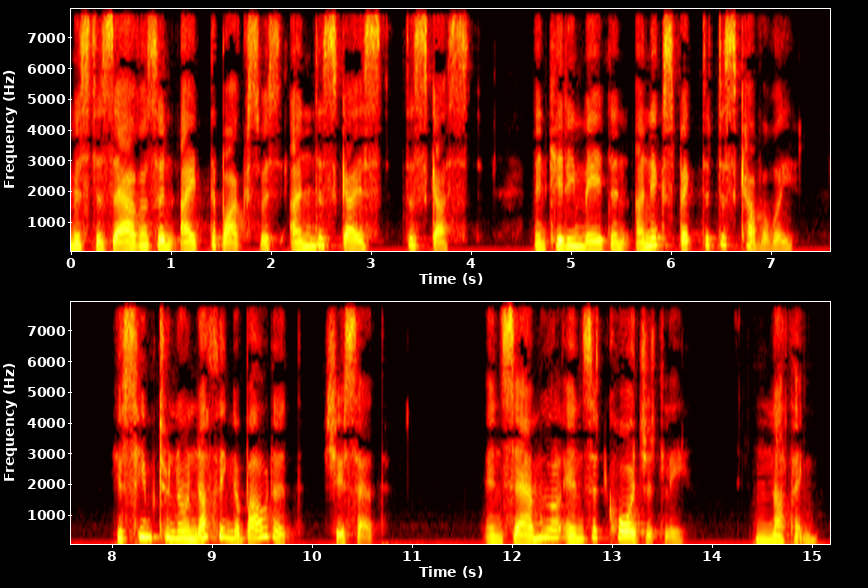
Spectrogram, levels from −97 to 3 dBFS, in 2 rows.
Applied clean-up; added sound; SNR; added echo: none; none; none; none.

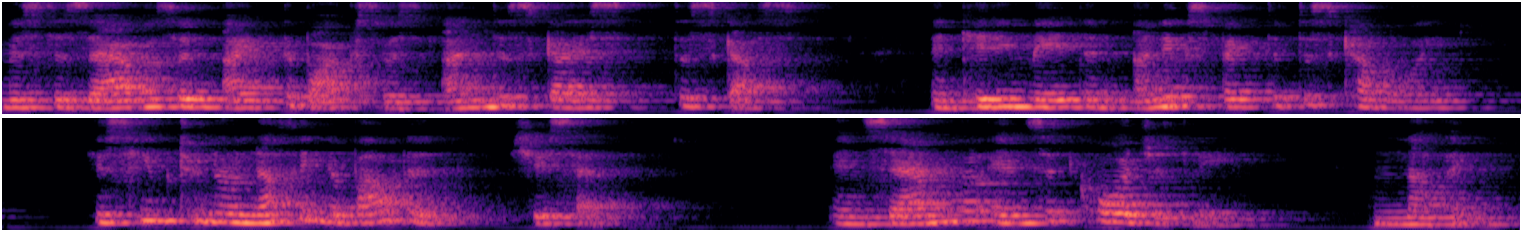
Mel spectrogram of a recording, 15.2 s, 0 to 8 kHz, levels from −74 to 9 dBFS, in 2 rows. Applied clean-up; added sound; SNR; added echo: none; none; none; reverberation time 0.9 s.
